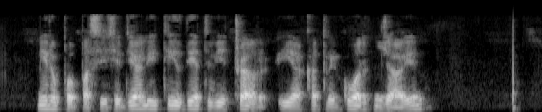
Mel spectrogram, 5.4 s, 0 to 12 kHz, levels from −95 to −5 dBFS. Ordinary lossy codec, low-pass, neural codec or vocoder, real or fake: AAC, 64 kbps; 7.2 kHz; none; real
